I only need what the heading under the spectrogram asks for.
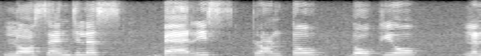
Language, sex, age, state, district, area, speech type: Punjabi, female, 30-45, Punjab, Mansa, urban, spontaneous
